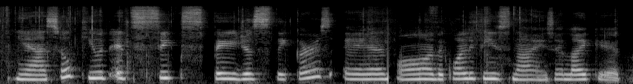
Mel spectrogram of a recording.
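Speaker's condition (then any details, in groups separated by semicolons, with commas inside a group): No condition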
